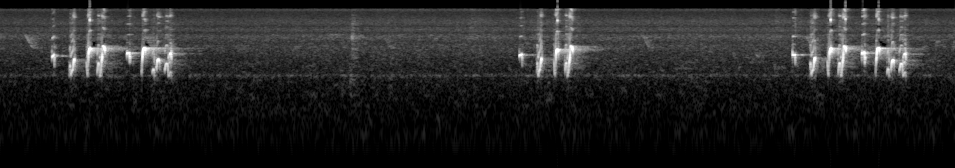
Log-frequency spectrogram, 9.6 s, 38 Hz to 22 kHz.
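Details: Stripe-throated bulbul, a caged decoy bird used to call in wild birds on 1 April 2021, which came but did not come down, probably with chicks in a nest. Three bursts of bubbly, chattering notes about three seconds apart over a faint steady hum.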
